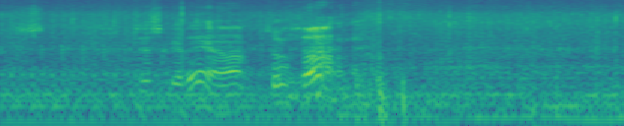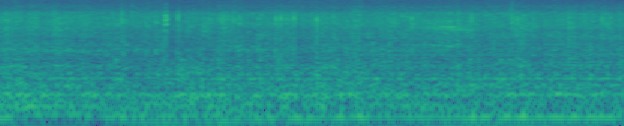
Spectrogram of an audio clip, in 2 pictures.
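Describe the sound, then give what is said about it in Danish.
An older Mercedes panel van's diesel engine runs at a steady idle, a low continuous rumble, with a brief burst of indistinct voices near the start. “Hvad er det for en vogn? Det er en ældre Mercedes kassevogn”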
